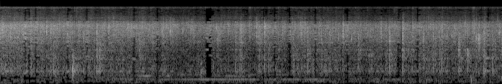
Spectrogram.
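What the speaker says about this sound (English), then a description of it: "Now I'm adding these sliced onion in this." Sliced onions hit hot oil with cumin seeds and fry in a loud, steady sizzle that holds without a break from start to end, with no voices over it.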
